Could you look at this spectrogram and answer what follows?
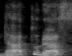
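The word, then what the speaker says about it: धातु: a doença pode ser datura carnav chamela, pode ser dato. Datu são os tecidos. Raça, raça se escreve d a longo tu.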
